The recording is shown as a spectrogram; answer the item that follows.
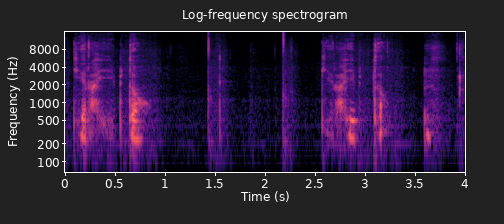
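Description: Speech: a woman speaking French, with a pause in the middle that holds two brief faint clicks.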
